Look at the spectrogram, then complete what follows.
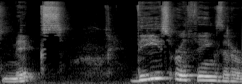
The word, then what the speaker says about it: Mx: know someone's gender like MX it's pronounced mix these are things that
